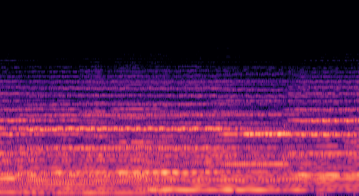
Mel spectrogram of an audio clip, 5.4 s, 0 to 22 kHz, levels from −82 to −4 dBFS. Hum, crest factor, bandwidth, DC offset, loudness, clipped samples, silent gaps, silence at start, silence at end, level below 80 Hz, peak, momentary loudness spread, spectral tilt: none; 12 dB; 5.8 kHz; under 0.1%; -21 LUFS; under 0.1%; none; 0 s; 0 s; -44 dBFS; -10 dBFS; 3 LU; -8.5 dB/octave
